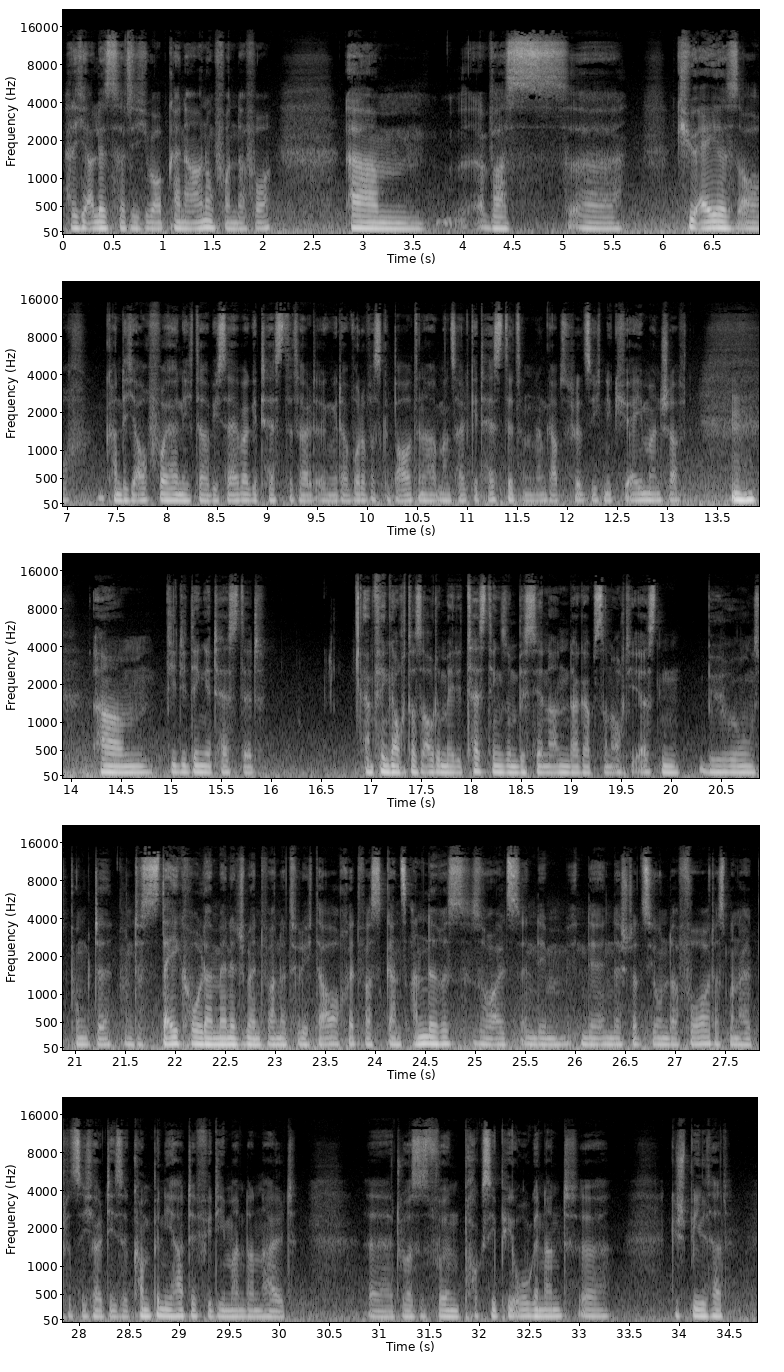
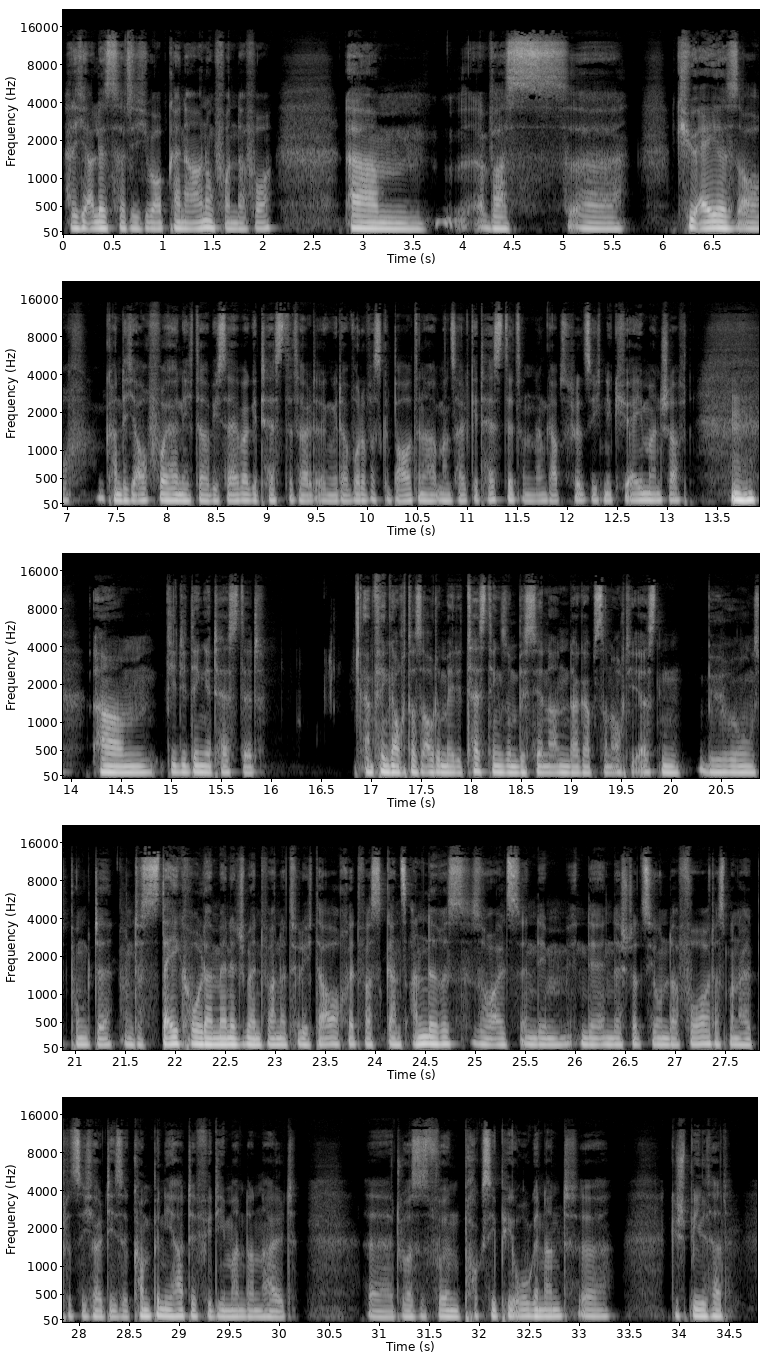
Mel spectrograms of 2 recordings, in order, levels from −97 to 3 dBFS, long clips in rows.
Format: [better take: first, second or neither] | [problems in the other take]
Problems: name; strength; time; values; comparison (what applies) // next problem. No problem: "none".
second | wind noise on the microphone; occasional gusts; 20 dB below the speech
